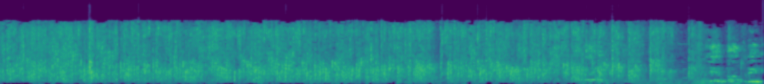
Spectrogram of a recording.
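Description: A church congregation breaks into loud, sustained applause acclaiming Jesus Christ, dense clapping filling the room throughout before tapering near the end.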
